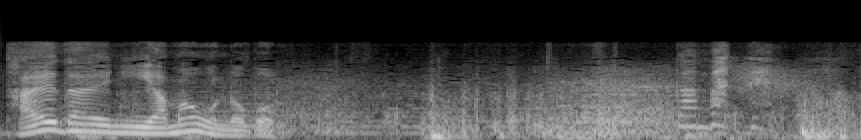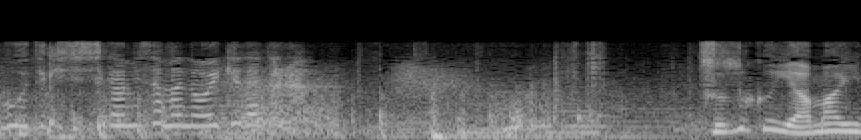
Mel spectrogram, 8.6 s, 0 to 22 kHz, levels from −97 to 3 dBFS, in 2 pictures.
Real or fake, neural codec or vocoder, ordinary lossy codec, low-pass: real; none; none; 7.2 kHz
